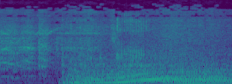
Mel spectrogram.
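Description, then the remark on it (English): A car engine turns over and catches, then revs upward with a rising whine before settling into a steady idle, fairly loud, with no voices. “A new car?”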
